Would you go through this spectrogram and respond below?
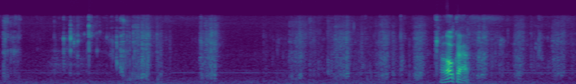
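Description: Crunching bites and chewing of Nissin black pepper crab chips, a series of crisp close crackles spread across the clip with one louder bite near the end, and a brief spoken word among them.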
